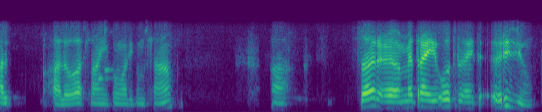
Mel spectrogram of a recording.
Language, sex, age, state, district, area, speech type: Kashmiri, male, 18-30, Jammu and Kashmir, Budgam, rural, conversation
